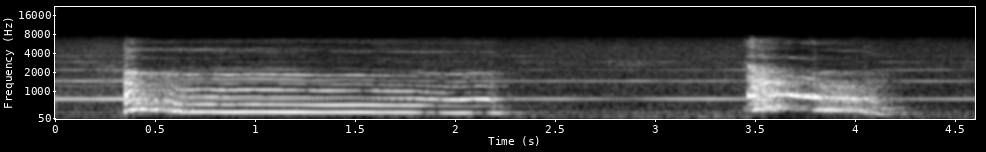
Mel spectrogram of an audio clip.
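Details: Basset Hound puppy named Alvin joining a weekly emergency test siren, one sustained level howl of about two seconds, then a shorter falling howl, with the siren's steady drone underneath.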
